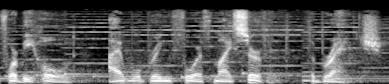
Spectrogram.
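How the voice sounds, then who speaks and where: A man playing a solemn, commanding angel who declaims God's words deliberately in a dramatized scripture reading. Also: extremely low pitch, heavily acted. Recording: long reverb, clear music underneath. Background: music.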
